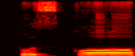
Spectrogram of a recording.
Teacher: تسقى سین سیٹی کی آواز نکلنی ہے ، اور قاف پر کھڑا الف ہے، یعنی مد زبر ہے،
